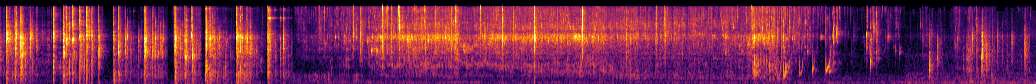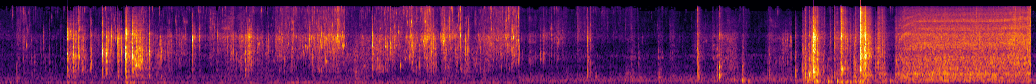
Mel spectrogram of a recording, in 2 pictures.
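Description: Ice cubes clinking as they drop one after another into a wooden bowl, then stretches of water sounds: splashing and sloshing as blanched ramp greens are lifted and dropped into an ice-water bath.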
